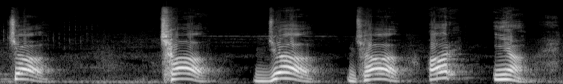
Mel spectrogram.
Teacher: आपका जीभ जो है, जिह्वा जो है वो तालु को टच करेगा। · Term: तालव्य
